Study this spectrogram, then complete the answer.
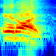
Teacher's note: É uma oxítona, é uma palavra oxítona terminada em ditongo aberto.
